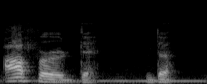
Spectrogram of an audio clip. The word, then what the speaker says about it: offered: Verbo que termine con R, la ed se pronuncia como D también. Offered. Offered.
